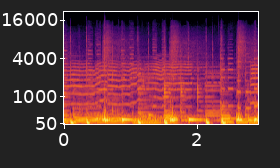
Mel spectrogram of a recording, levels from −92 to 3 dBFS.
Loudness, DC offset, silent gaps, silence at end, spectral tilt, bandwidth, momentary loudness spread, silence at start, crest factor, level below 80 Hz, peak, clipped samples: -12 LUFS; under 0.1%; none; 0 s; -7.5 dB/octave; 11 kHz; 4 LU; 0 s; 10 dB; -20 dBFS; 0 dBFS; 0.5%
